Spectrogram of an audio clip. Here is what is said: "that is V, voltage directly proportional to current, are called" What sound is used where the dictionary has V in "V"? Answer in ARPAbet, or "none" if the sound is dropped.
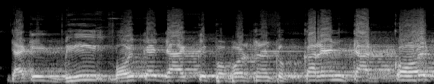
B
